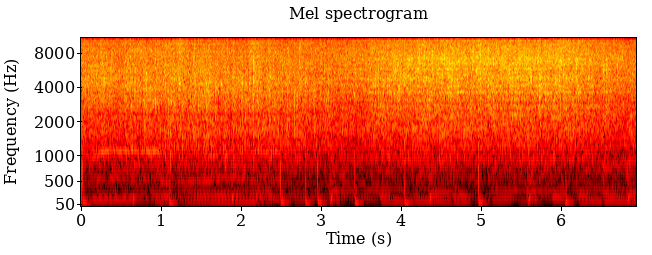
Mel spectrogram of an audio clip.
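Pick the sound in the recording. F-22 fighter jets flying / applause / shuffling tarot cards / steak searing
steak searing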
